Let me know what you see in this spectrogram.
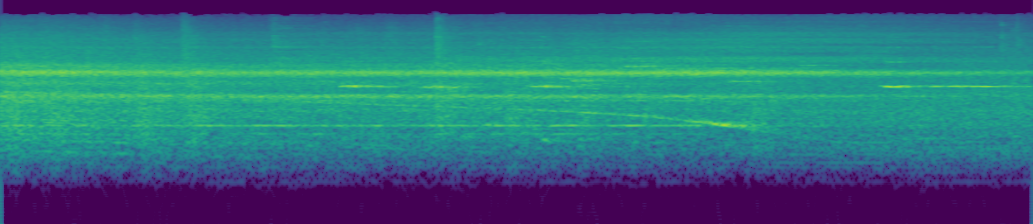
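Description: Electric commuter train pulling into the platform and slowing to a stop. Its motors whine and drop in pitch as it brakes, and a high brake squeal comes twice, near the middle and near the end.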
